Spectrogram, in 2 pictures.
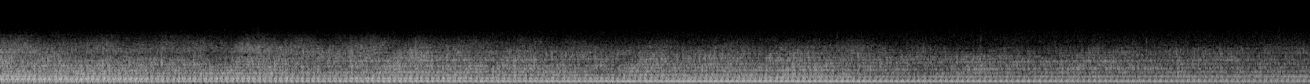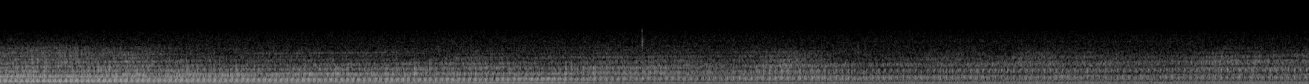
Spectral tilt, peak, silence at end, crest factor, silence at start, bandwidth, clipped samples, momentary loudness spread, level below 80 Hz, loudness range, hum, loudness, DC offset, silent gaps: -9 dB/octave; -8 dBFS; 0 s; 18 dB; 0 s; 6.6 kHz; under 0.1%; 16 LU; -46 dBFS; 14 LU; none; -27 LUFS; under 0.1%; none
